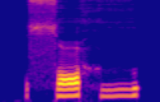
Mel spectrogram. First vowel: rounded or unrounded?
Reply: rounded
